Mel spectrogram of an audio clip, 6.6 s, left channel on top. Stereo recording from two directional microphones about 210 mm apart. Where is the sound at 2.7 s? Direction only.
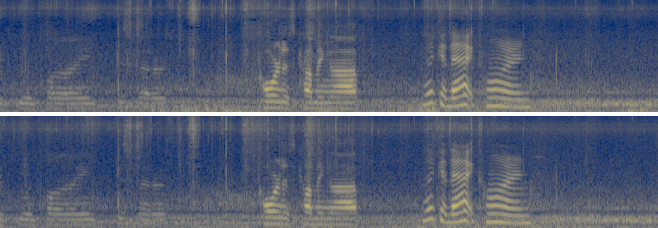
40° right (ahead or behind).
